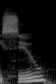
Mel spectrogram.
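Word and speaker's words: Hsu: Stephanie Sue, I think is how you say her last name. – That looks right. It sounds right, yeah.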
